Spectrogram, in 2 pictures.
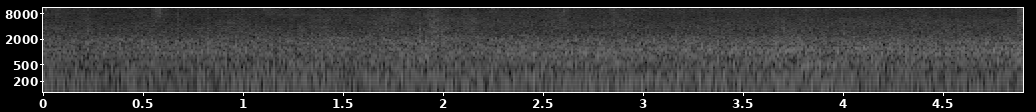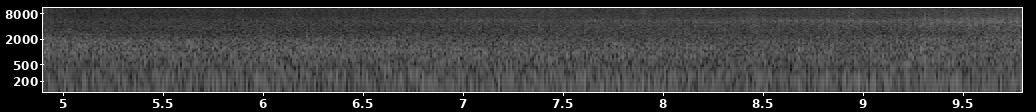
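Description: City street ambience: a steady wash of traffic noise.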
